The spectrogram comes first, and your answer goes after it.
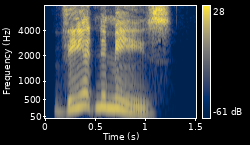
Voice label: "vietnamese"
